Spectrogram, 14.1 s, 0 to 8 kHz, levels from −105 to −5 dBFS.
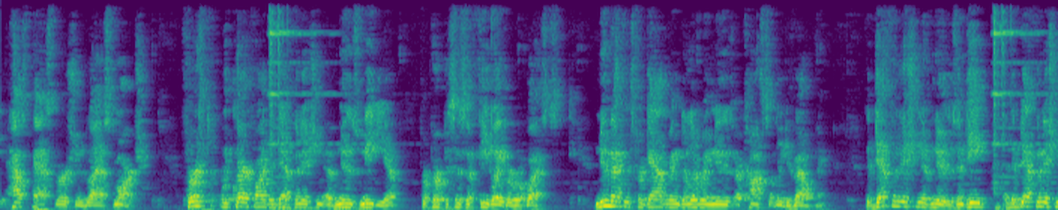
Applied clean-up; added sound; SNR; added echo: classical method WPE with log-MMSE.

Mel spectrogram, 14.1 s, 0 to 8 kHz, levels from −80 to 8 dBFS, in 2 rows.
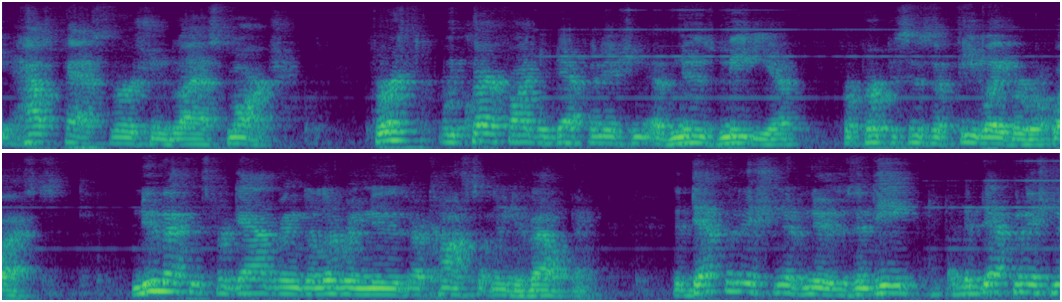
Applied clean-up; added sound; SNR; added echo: neural separator model SepFormer DNS4.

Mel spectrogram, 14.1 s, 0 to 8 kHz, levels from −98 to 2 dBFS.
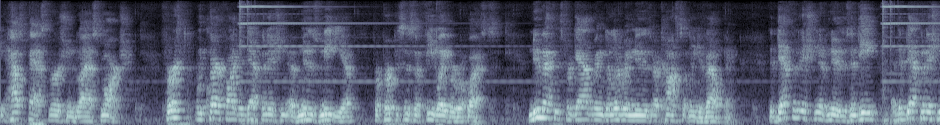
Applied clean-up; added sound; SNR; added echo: none; Clock; 19 dB; reverberation time 0.3 s.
